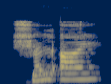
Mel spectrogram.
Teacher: first one would be unstressed and second one would be stressed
